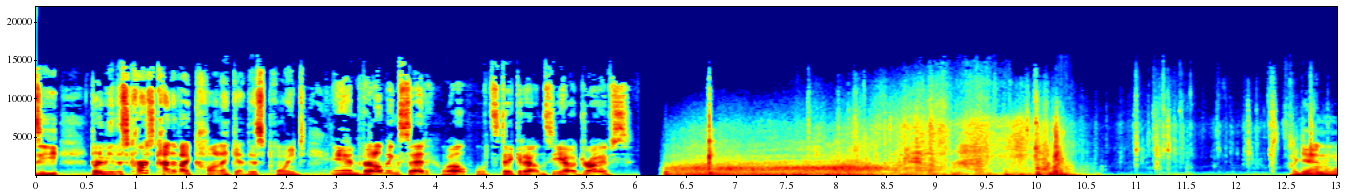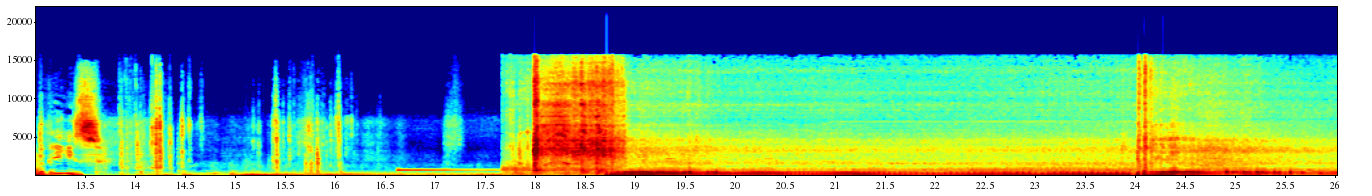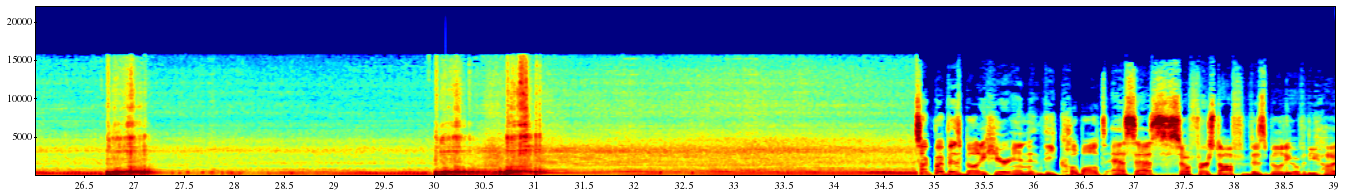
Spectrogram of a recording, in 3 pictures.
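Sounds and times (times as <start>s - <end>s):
car engine idling and revving: 14.2s - 39.0s
short beep: 16.6s - 17.7s, 22.2s - 23.0s.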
